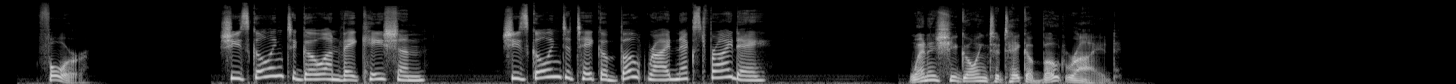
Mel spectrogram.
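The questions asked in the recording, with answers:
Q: When is she going to take a boat ride?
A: next Friday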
